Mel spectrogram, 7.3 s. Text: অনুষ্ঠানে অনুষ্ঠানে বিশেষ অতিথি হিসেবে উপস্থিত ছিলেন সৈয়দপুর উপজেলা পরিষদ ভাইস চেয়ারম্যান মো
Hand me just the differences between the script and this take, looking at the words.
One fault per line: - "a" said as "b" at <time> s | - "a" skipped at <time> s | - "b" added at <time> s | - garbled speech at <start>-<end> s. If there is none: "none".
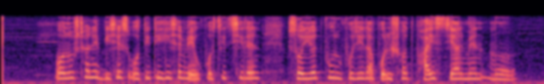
- "অনুষ্ঠানে" skipped at 1.3 s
